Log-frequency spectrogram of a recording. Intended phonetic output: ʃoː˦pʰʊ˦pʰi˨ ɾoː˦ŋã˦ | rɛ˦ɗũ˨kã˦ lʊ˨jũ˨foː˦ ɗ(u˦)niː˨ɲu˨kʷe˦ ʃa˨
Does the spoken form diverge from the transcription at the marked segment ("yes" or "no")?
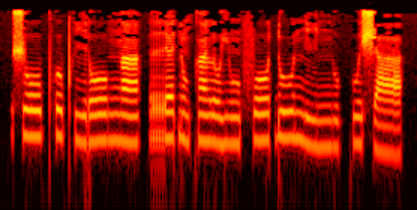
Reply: yes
